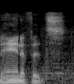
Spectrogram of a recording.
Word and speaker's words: Hannaford: And you pronounce it Hannafids. F-I-D-S at the end.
